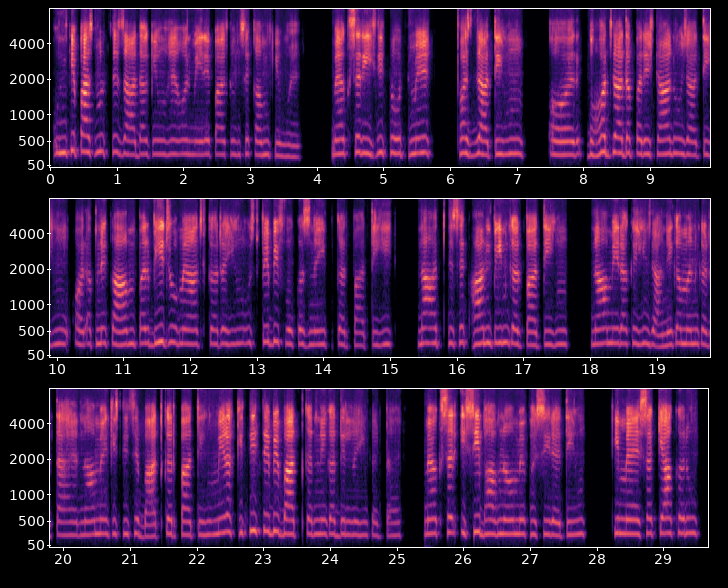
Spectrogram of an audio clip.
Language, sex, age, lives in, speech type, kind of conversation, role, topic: Hindi, female, 25-29, India, conversation, advice, user, मैं लंबे समय तक प्रेरित कैसे बना रहूँ?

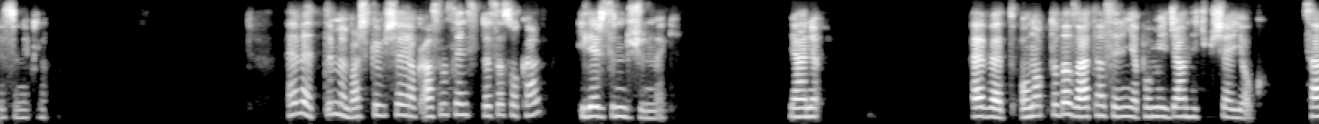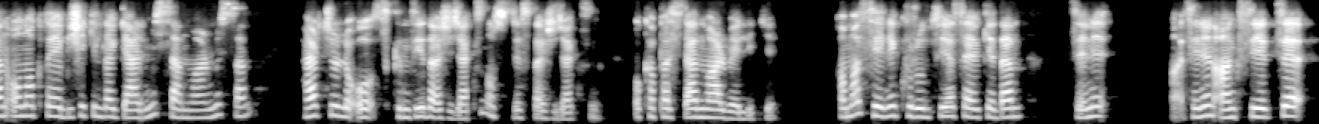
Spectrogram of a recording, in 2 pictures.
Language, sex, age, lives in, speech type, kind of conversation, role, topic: Turkish, female, 20-24, Germany, conversation, unstructured, none, Kendimize karşı şefkatli olmak neden önemlidir?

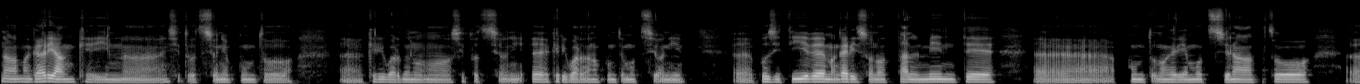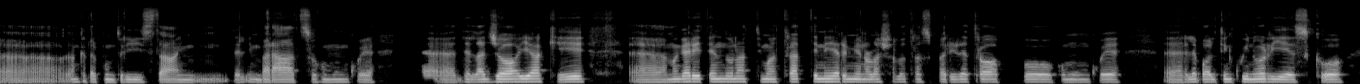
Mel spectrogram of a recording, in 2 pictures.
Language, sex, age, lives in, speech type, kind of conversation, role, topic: Italian, male, 20-24, Italy, conversation, advice, user, Come posso evitare di farmi coinvolgere dalle emozioni quando mi sento sopraffatto?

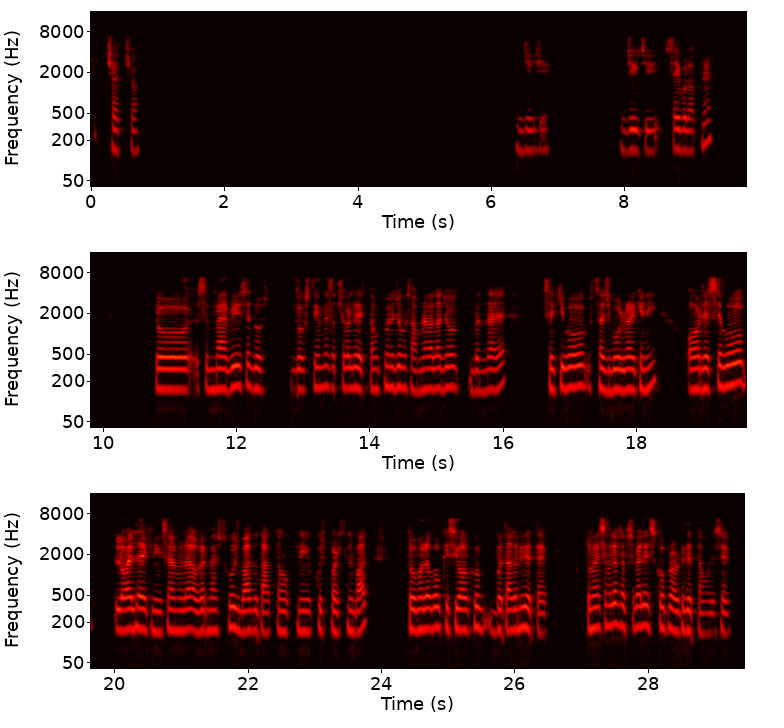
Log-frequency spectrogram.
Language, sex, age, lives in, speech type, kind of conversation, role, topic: Hindi, male, 18-19, India, conversation, unstructured, none, आप दोस्त चुनते समय किन गुणों को सबसे अधिक प्राथमिकता देते हैं?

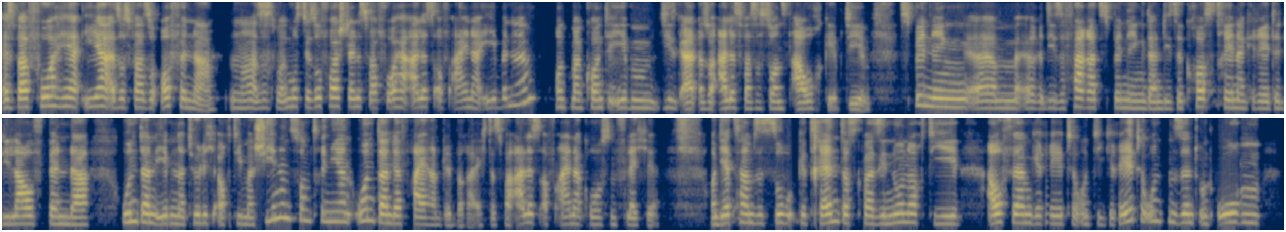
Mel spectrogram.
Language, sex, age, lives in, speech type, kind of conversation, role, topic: German, female, 40-44, Germany, conversation, advice, user, Wodurch fühlst du dich im Fitnessstudio unsicher oder schämst dich, und in welchen Situationen ist dieses Gefühl am stärksten?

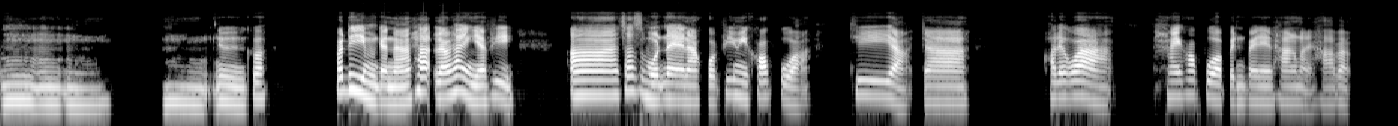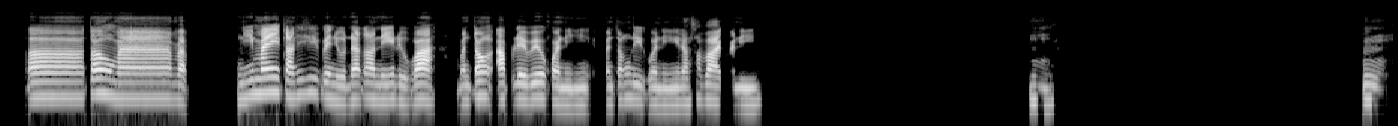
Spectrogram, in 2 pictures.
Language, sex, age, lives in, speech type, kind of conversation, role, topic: Thai, female, 25-29, Thailand, conversation, unstructured, none, อนาคตที่คุณฝันไว้คืออะไร?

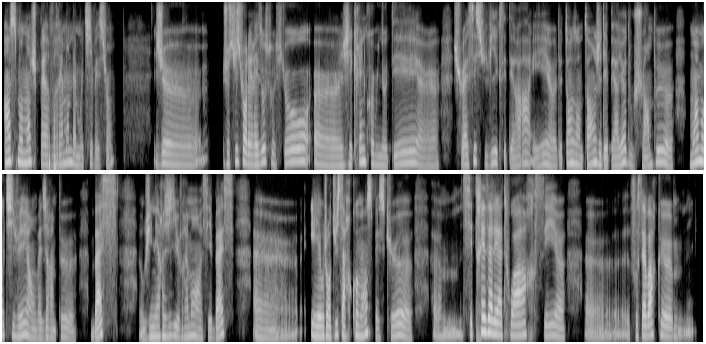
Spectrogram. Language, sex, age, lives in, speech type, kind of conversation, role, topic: French, female, 30-34, France, conversation, advice, user, Comment gérer l’épuisement et la perte de motivation après plusieurs mois sans progrès visibles ?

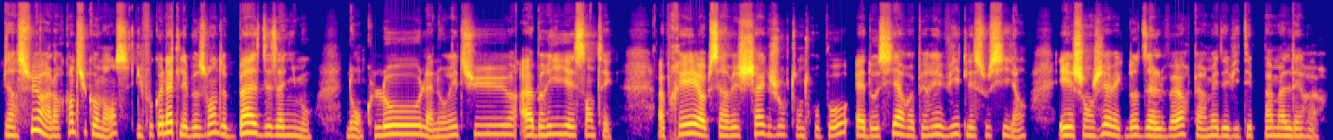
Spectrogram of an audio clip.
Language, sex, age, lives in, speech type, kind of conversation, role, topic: French, female, 25-29, France, read, expert-assistant, expert, Quelles sont les bases à connaître pour bien s’occuper d’un troupeau aujourd’hui ?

